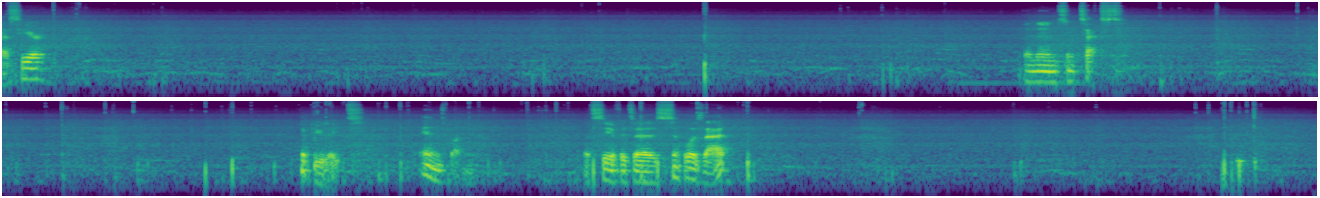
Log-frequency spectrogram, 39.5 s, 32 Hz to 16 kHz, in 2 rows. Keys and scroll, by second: 0.8 BackSpace, 1.2 Escape, 1.8 Right, 2.3 v, 2.5 Right, 5.2 Right, 8.0 y, 9.0 Up, 9.7 Left, 10.6 p, 12.5 Right, 13.2 i, 13.4 space, 14.3 Down, 14.8 Up, 15.3 Down, 17.4 shift+d, 18.3 shift+BackSpace, 18.8 BackSpace, 19.0 Up, 19.6 shift+Up, 19.9 shift+a, 20.7 shift+BackSpace, 21.3 Escape, 21.8 shift+a, 23.1-29.4 typing, 30.2 shift+Escape, 31.0 o, 32.7 Escape, 33.0 u, 35.0 o, 35.7 Down, 36.0 d, 37.7 Escape, 38.2 shift+;, 38.5 shift+w, 38.5 Return.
